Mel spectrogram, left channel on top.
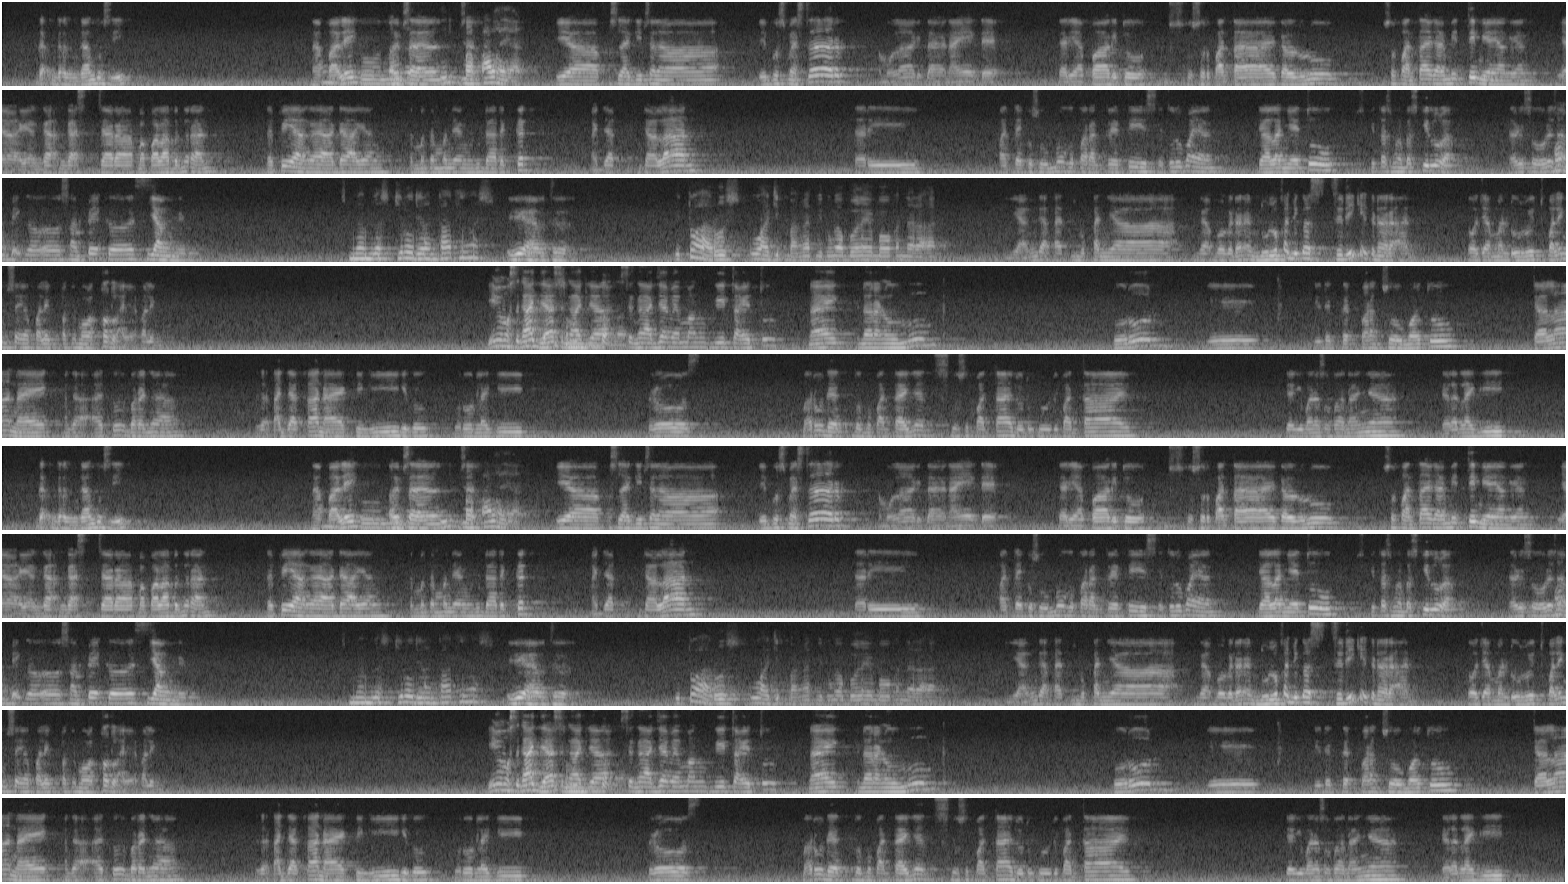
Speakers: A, in the centre; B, on the left (about 30°).
A: nggak nggak mengganggu sih. Nah
B: Oh,
A: paling
B: gitu.
A: kalau
B: Namanya
A: misalnya,
B: tadi
A: misalnya
B: Mapala ya?
A: Iya, pas lagi misalnya libur semester, nah mulai kita naik deh dari apa gitu, susur pantai. Kalau dulu susur pantai kami tim ya yang yang ya yang nggak nggak secara mapala beneran, tapi yang nggak ada yang teman-teman yang udah deket ajak jalan dari Pantai Kusumo ke Parangtritis itu lumayan. Jalannya itu sekitar 19 kilo lah dari sore
B: Oh,
A: sampai ke sampai ke siang gitu.
B: 19 kilo jalan kaki, Mas.
A: Iya betul.
B: Itu harus wajib banget gitu, nggak boleh bawa kendaraan.
A: Ya enggak kan bukannya enggak bawa kendaraan. Dulu kan juga sedikit kendaraan. Kalau zaman dulu itu paling bisa ya paling pakai motor lah ya paling. Ya
B: Oh,
A: memang
B: tapi
A: sengaja,
B: tapi
A: sengaja,
B: seru juga, Mas.
A: sengaja memang kita itu naik kendaraan umum, turun di di dekat orang semua itu jalan naik agak itu ibaratnya agak tanjakan naik tinggi gitu, turun lagi. Terus baru dia ketemu pantainya, susur pantai, duduk dulu di pantai, ya gimana suasananya, jalan lagi.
